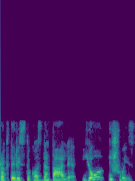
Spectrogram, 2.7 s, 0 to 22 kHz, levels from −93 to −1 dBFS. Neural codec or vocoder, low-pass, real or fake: none; 7.2 kHz; real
